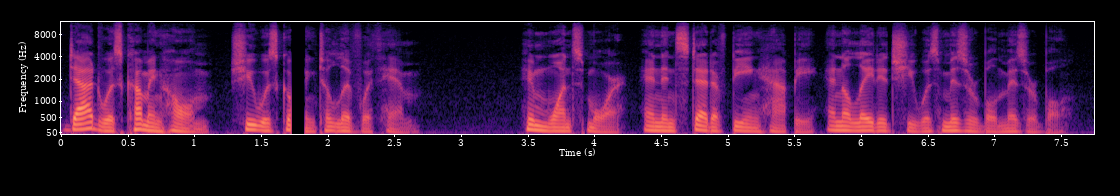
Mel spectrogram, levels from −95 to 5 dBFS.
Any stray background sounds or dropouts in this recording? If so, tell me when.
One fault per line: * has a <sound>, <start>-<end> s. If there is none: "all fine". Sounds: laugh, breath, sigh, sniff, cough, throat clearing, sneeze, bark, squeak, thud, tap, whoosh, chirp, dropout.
* has a dropout, 1.7-1.8 s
